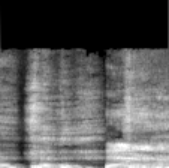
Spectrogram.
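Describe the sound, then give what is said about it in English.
A person yawns loudly, an asthma yawn: a breathy intake followed by a drawn-out, voiced groan that rises and falls over about a second and a half. “Yeah, that was I was actively yawning. That was an asthma yawn.”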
